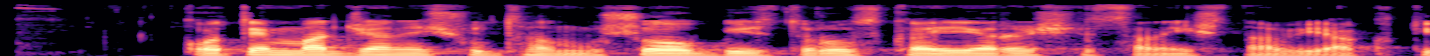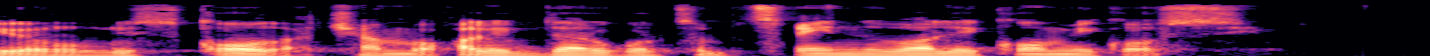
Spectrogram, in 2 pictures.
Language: Georgian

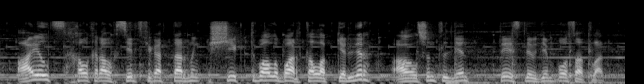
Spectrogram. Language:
Kazakh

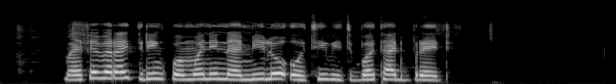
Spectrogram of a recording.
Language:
Nigerian Pidgin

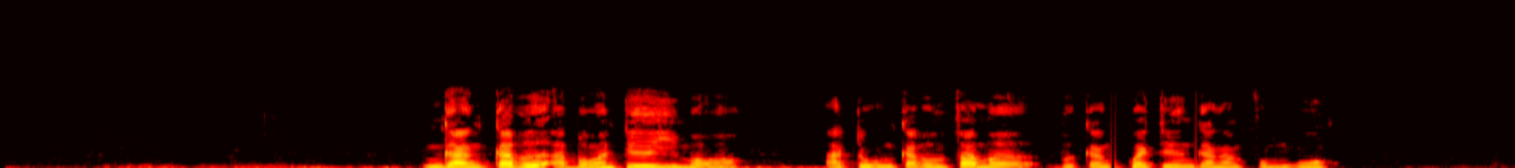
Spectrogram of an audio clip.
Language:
Bafut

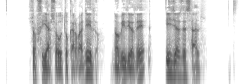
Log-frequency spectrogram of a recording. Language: Galician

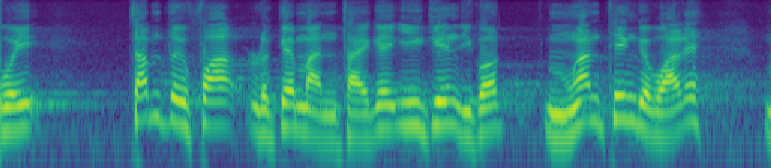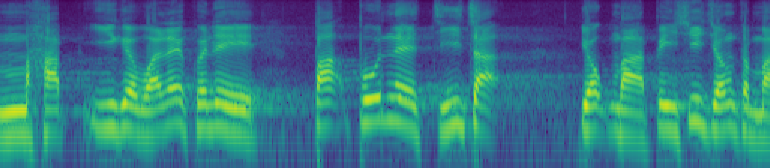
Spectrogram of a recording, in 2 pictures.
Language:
Cantonese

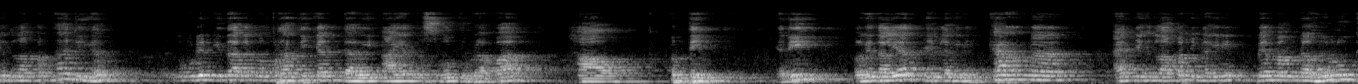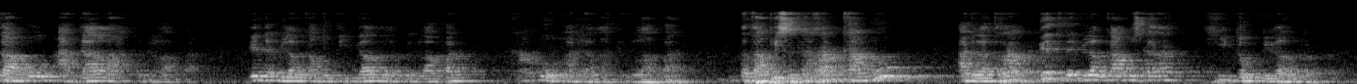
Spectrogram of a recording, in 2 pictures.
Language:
Indonesian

